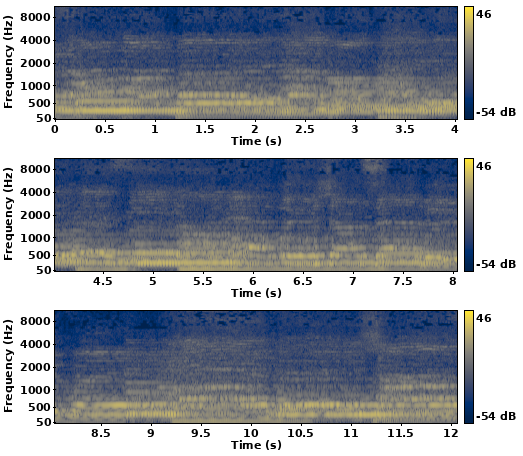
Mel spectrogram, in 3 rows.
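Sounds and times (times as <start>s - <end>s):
group singing along: 0.0s - 12.0s
instrumental chords and bass: 0.0s - 12.0s
man singing into microphone: 4.6s - 9.3s.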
